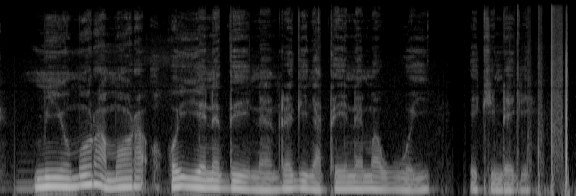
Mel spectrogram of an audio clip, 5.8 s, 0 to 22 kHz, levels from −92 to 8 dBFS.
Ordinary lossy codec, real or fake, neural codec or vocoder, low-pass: none; real; none; 19.8 kHz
